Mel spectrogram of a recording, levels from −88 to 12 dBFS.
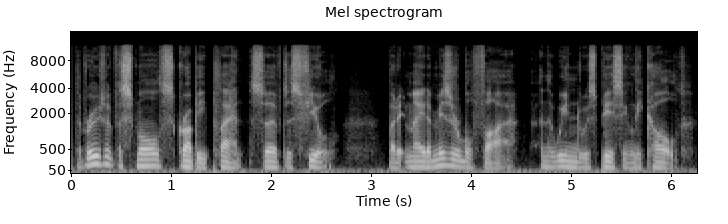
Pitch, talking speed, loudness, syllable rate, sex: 110 Hz, 210 wpm, -19 LUFS, 5.2 syllables/s, male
